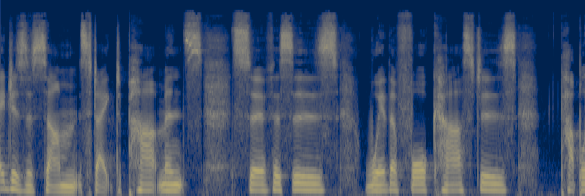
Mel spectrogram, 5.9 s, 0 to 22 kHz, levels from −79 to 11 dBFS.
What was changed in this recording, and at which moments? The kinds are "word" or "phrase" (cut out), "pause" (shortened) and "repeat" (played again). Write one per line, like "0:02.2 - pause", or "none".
0:01.1 - word
0:02.3 - word

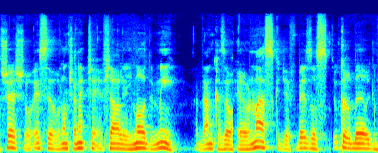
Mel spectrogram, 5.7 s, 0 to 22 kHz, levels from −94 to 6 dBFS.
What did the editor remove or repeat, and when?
0:01.3 - word
0:03.5 - word

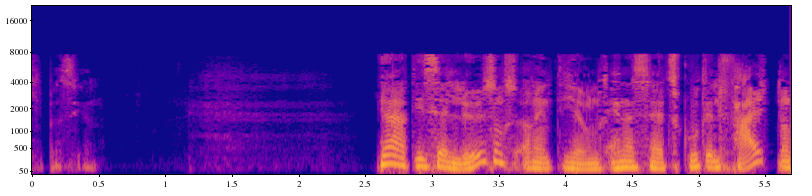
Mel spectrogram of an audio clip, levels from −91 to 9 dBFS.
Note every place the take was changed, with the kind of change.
0:02.8 - word
0:04.3 - word

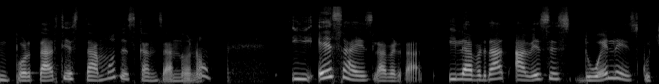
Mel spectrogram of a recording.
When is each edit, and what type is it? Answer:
none

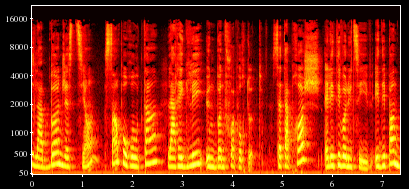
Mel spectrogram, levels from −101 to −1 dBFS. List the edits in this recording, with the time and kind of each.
0:01.4 - pause
0:02.7 - pause
0:04.7 - pause
0:05.8 - pause

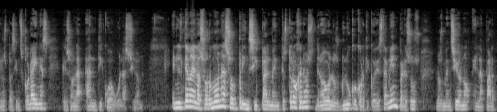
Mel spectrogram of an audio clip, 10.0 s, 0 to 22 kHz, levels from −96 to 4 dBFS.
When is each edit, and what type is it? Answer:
0:03.3 - pause
0:05.6 - word

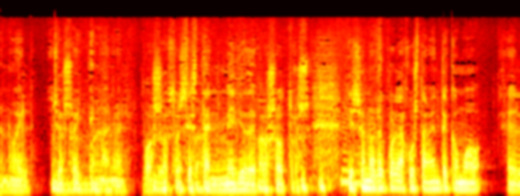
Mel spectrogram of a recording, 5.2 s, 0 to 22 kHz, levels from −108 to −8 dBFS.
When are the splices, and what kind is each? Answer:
0:01.4 - phrase

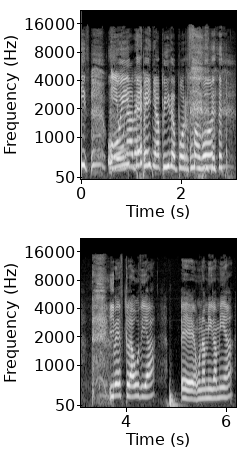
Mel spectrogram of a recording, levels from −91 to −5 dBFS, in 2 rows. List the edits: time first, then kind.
0:01.2 - word
0:01.6 - phrase
0:03.7 - word

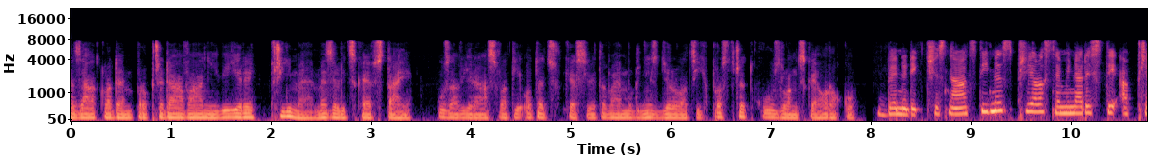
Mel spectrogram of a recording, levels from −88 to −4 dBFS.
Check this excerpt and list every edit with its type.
0:01.9 - pause
0:03.5 - pause
0:04.9 - word
0:07.9 - pause

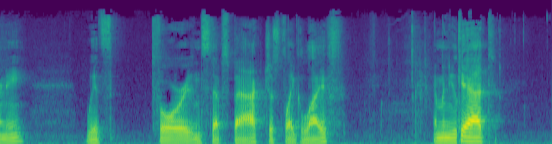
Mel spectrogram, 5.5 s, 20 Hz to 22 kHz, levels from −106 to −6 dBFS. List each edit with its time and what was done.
0:01.5 - word
0:04.6 - word

